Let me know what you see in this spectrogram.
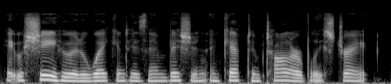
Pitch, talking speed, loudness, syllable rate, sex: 170 Hz, 200 wpm, -16 LUFS, 5.8 syllables/s, female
